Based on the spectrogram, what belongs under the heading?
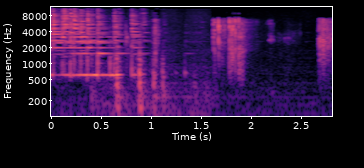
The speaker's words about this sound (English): Squeaky, is this your first cowbell?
